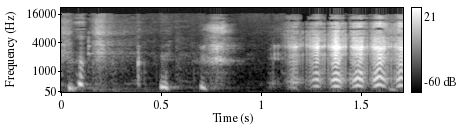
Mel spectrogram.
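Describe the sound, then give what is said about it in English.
A man imitates a goat, starting with a few short choppy bleats, then a longer wavering, quavering bleat with a tremulous pulse. Fairly loud, with no other voices. “Dude, I'm a good goat guy, dude. That was good.”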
